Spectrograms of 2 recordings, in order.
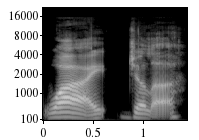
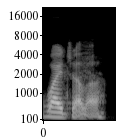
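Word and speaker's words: Weigela: capital wy- j-l so y Jala is how they're saying to pronounce it you're that that capital letter tells you that your emphasis should be on that syllable why Jella yeah and the funny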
